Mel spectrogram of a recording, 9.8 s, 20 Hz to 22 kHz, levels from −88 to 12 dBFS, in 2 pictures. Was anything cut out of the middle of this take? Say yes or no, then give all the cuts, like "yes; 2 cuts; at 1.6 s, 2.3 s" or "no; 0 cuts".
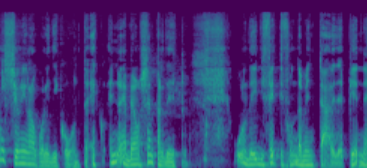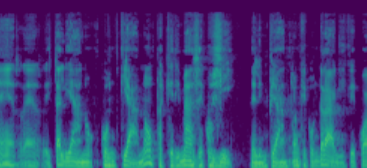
no; 0 cuts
